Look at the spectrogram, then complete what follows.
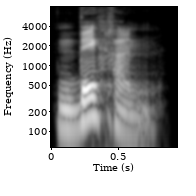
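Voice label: "DEJAN", Spanish; mekanta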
